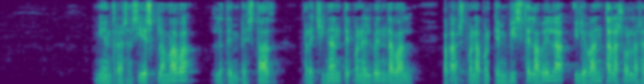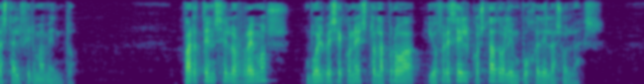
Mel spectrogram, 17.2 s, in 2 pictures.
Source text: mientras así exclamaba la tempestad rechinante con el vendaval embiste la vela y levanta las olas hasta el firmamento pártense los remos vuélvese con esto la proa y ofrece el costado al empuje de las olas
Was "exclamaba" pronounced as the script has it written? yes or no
yes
